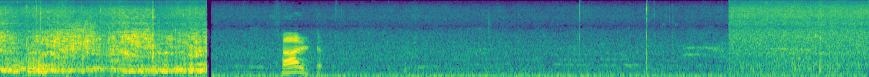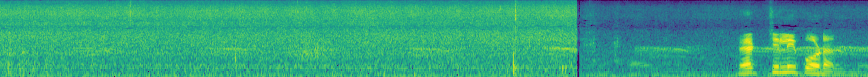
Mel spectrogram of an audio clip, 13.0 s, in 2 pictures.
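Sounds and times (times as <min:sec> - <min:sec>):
vegetables sizzling in hot oil: 0:05.5 - 0:10.9.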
